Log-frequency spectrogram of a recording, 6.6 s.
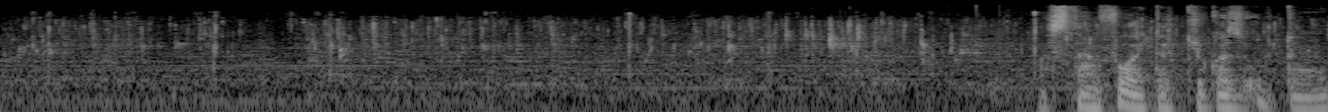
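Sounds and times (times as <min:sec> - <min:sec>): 
cat drinking water: 0:00.0 - 0:06.6
speech: 0:05.2 - 0:06.6.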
